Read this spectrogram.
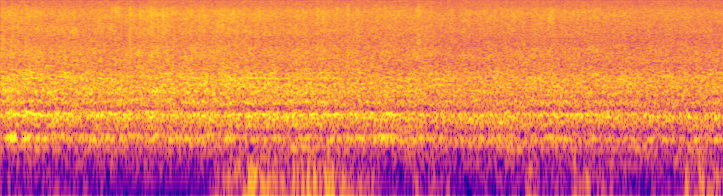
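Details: Many bees buzzing in a steady, dense drone, a low hum with stacked overtones that never pauses. One bee passes close near the start, briefly louder and higher. No other sounds stand out.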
